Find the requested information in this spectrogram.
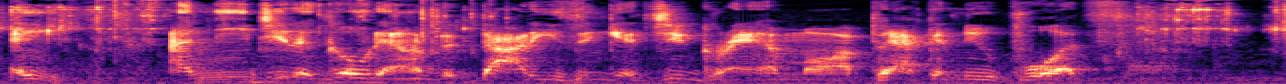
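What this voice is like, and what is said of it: Imitates another person's voice. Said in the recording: “That's just my impression. I call that one Aunt Betty.”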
